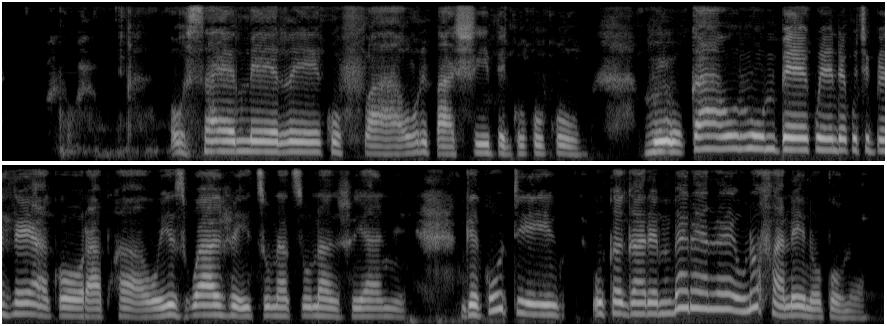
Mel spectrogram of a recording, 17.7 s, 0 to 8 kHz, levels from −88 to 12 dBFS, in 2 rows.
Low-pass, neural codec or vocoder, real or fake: 7.2 kHz; codec, 16 kHz, 2 kbps, FunCodec, trained on LibriTTS, 25 frames a second; fake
